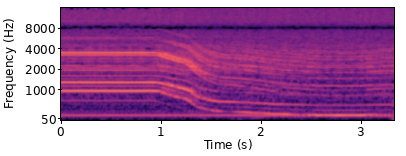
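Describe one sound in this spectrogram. A modular synthesizer tone glides down sharply in pitch.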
